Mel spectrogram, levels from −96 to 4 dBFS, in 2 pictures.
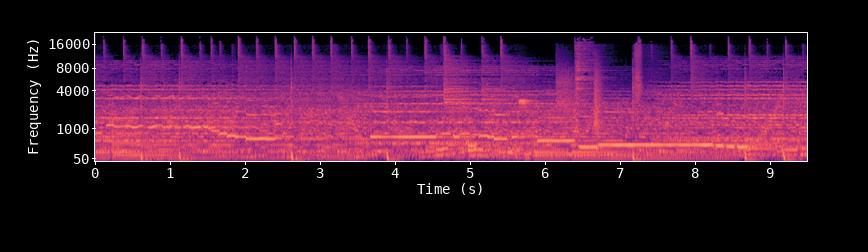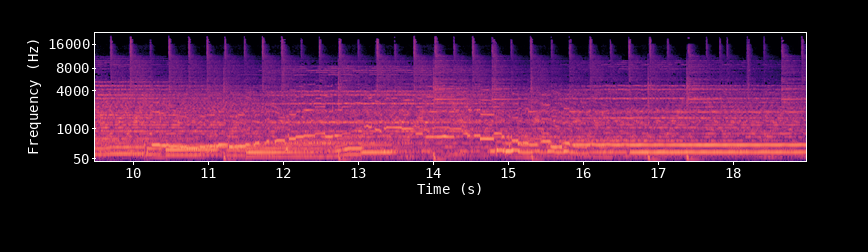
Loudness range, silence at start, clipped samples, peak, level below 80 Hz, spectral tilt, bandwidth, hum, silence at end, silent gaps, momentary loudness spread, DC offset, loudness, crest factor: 2 LU; 0 s; under 0.1%; -8 dBFS; -44 dBFS; -4.5 dB/octave; over 20 kHz; none; 0 s; none; 3 LU; under 0.1%; -23 LUFS; 14 dB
